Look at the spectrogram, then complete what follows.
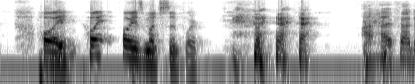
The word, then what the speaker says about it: Haughey: We should say our name is Haughey, and I'm like, it sounds a lot like the braying of a donkey to me. So I prefer the incorrect pronunciation in this case.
